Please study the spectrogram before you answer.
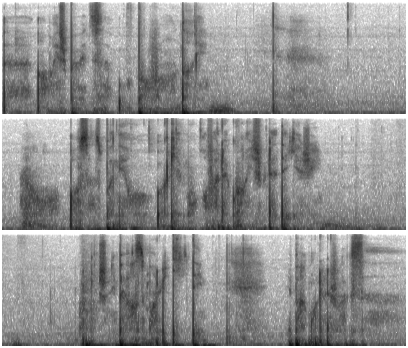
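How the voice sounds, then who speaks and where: An ASMR game host speaks entirely in a breathy whisper, with no voiced tone. The delivery is casual, like someone thinking aloud while playing and explaining each step to viewers. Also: normal speed, long pauses. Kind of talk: whispered ASMR gaming commentary.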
